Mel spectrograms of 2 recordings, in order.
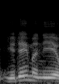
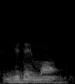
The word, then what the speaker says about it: eudaimon: My students tease me because I pronounce it like it's French, eudaimon.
